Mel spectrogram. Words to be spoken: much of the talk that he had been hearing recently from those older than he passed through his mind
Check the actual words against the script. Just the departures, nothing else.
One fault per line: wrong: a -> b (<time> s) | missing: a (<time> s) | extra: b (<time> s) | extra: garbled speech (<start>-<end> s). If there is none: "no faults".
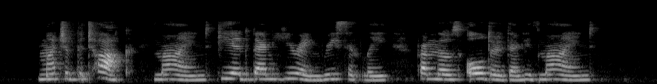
wrong: that -> mind (1.5 s)
missing: he passed through (5.2 s)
